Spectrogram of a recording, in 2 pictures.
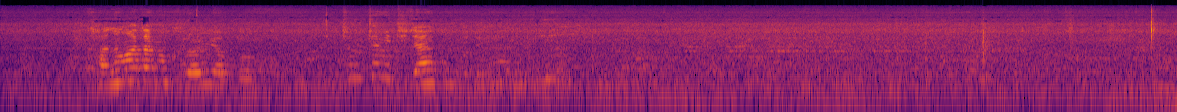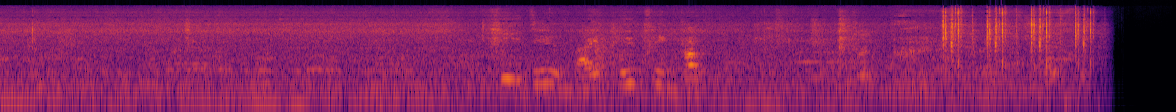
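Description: A young woman talks calmly nearby.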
